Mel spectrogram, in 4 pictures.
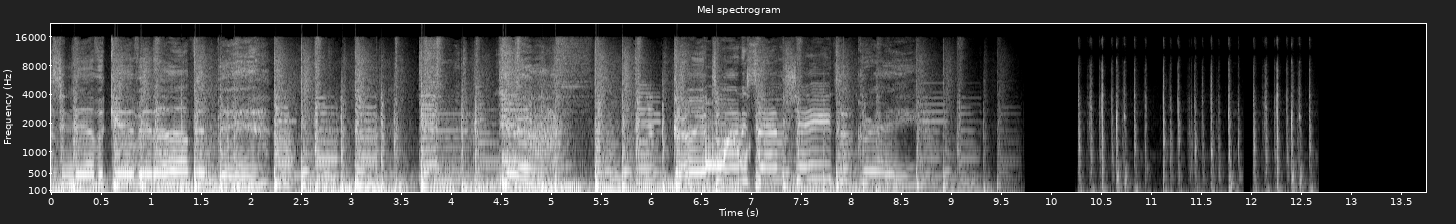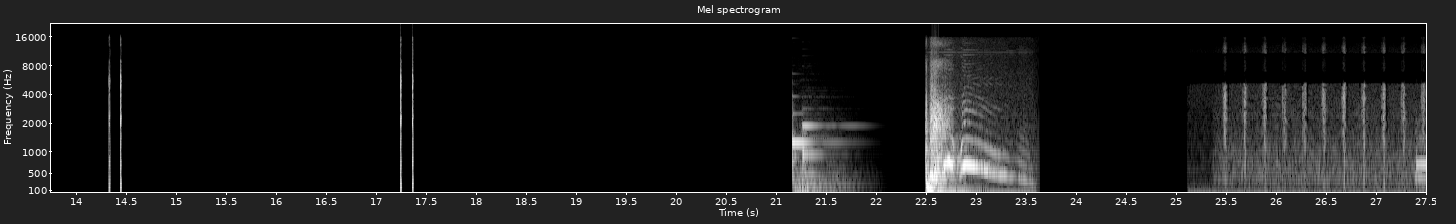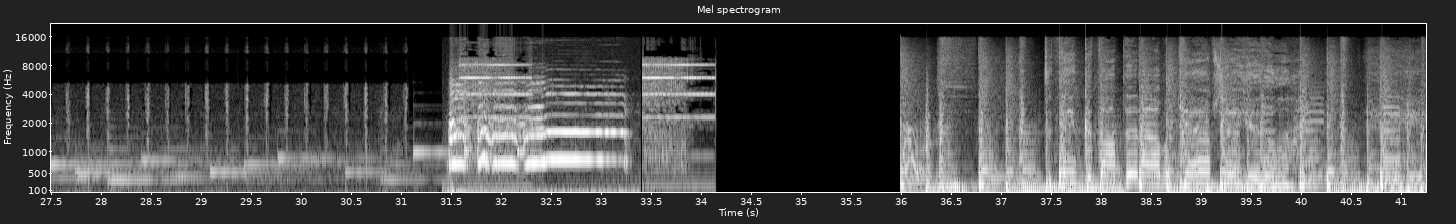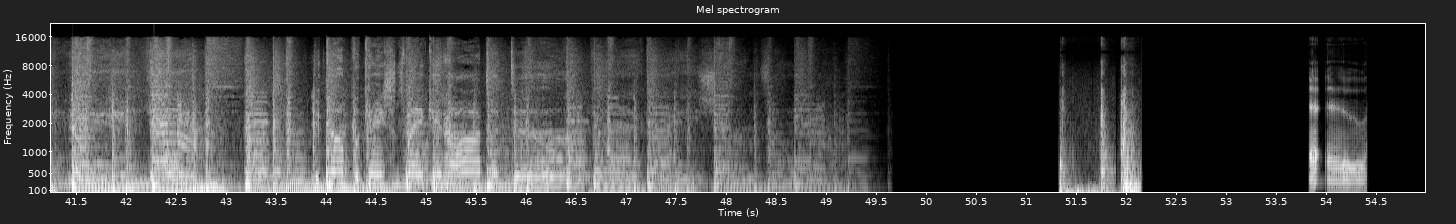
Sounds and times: Music: 0.0 - 9.8, 21.2 - 22.1, 27.4 - 31.4, 36.0 - 49.6.

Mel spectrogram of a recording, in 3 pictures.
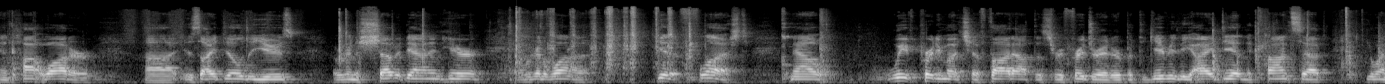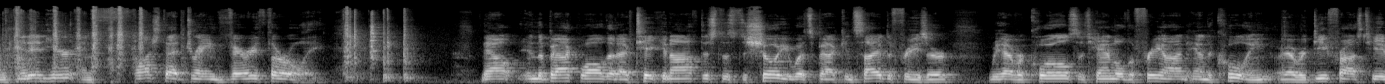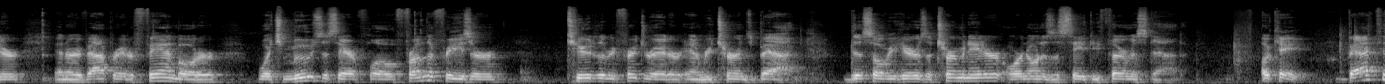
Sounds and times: Speech: 0.0 - 6.0, 6.6 - 17.2, 18.6 - 32.8, 33.4 - 39.6, 40.3 - 41.5
Inside, small room: 0.0 - 41.5.

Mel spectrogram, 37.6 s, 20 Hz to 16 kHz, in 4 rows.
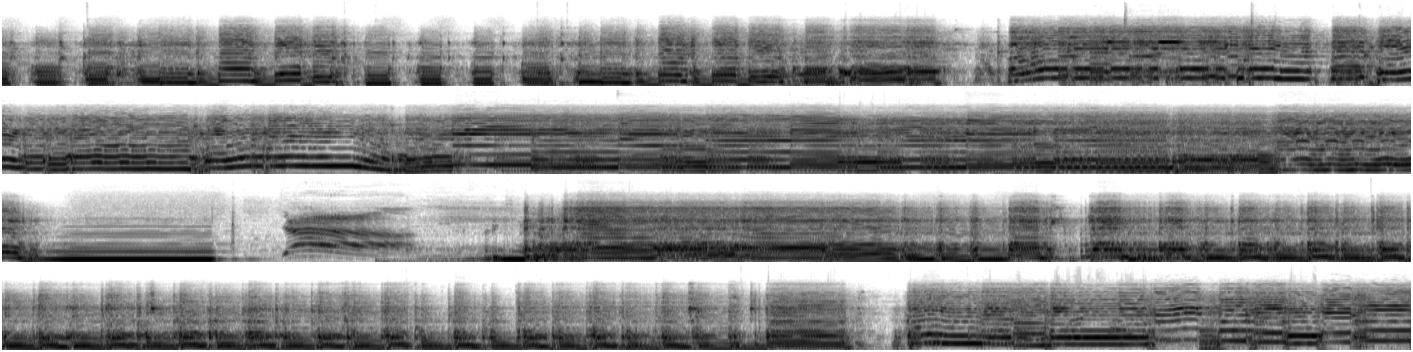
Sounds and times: Music: 0.0 - 20.4, 21.7 - 37.5.

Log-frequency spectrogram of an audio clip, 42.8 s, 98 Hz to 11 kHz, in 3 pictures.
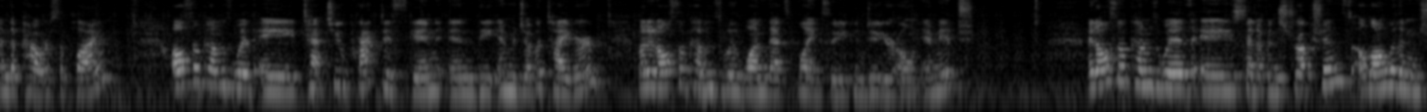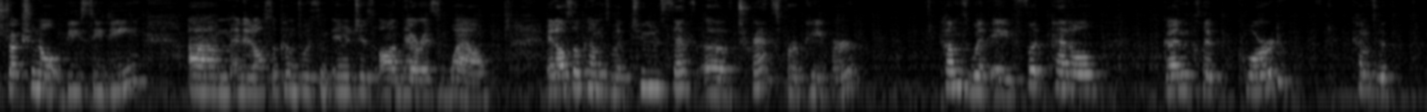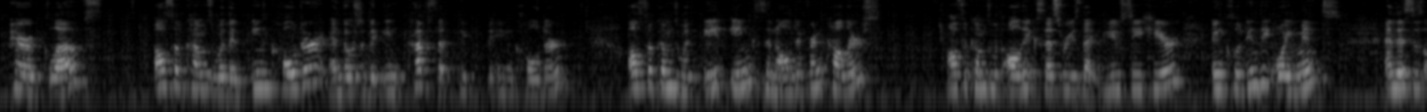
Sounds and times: Speech: 0.0 - 9.8, 10.9 - 22.9, 23.7 - 25.3, 25.9 - 27.2, 27.8 - 37.4, 38.0 - 42.8.

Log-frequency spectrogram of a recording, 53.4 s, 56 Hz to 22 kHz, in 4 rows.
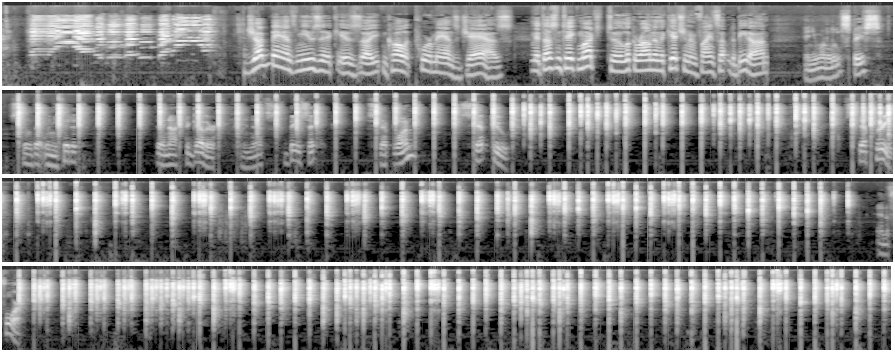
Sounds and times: Speech: 3.6 - 14.6, 15.7 - 18.2, 18.9 - 19.6, 20.2 - 21.0, 26.0 - 26.8, 39.8 - 40.4.

